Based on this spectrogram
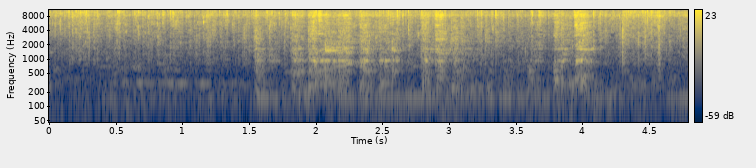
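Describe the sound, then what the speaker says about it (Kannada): Rice tipped into frying garlic in a pan, then stirred, giving a loud bright sizzle with scraping spoon strokes and small clattering grains over the steady hiss. "ಇವಾಗ ಇದಕ್ಕೆ ನಾನು ರೈಸ್ ಸೇರಿಸ್ತಾ ಇದ್ದೀನಿ"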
